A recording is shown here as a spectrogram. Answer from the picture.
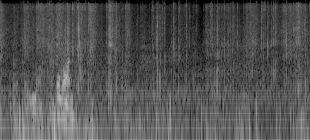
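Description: Small plastic bags of diamond-painting drills crinkling and rustling as they are handled, with a brief mumbled voice about a second in.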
